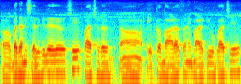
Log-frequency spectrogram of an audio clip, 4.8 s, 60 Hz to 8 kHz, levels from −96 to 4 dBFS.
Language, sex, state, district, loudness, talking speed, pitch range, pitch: Gujarati, male, Gujarat, Gandhinagar, -17 LUFS, 175 wpm, 95-110 Hz, 100 Hz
